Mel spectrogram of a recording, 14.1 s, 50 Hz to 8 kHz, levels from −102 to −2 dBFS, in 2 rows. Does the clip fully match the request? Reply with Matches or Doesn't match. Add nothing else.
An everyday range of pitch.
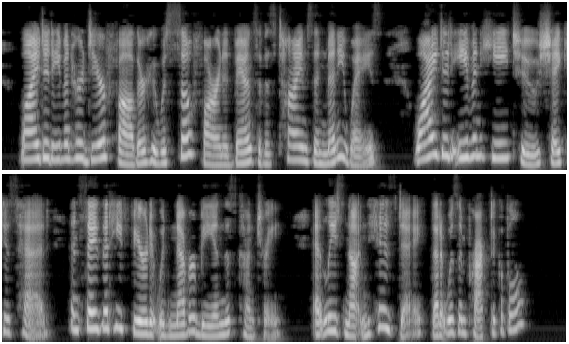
Doesn't match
